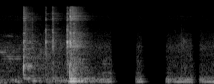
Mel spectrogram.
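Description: Two knocks of something being handled, then the audio drops out completely twice for a moment.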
